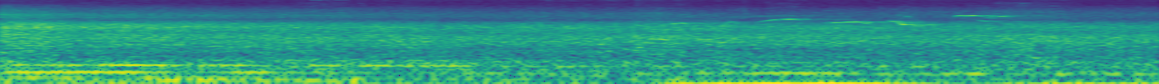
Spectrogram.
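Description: Steady outdoor background noise with the low hum of an engine running, which grows stronger about three seconds in, and a few faint high chirps near the middle.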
